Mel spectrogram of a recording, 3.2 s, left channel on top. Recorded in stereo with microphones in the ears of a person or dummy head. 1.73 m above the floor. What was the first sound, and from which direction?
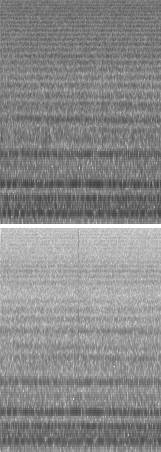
A drone, 75° left (ahead or behind).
